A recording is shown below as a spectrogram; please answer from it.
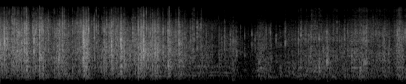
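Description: Clear plastic zip-top bag crinkling as it is handled, louder in the first two seconds and fainter after.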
